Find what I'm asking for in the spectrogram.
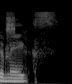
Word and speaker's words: Demakes: But the original, those three original members, Roger Lima, Vinnie Fiorello, and Chris, let's say Chris DeMakes. That's the pun on his name he uses in the podcast title. So I'm assuming that's how you say it. – Yeah, I would stick with that.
